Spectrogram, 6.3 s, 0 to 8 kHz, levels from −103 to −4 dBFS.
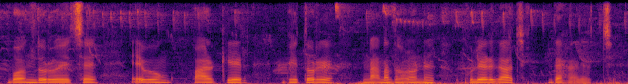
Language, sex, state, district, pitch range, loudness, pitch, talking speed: Bengali, male, West Bengal, Malda, 135-155 Hz, -35 LUFS, 145 Hz, 125 wpm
